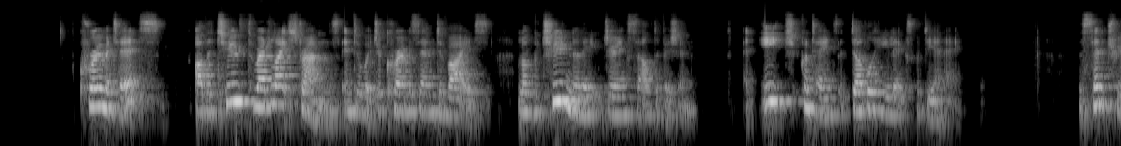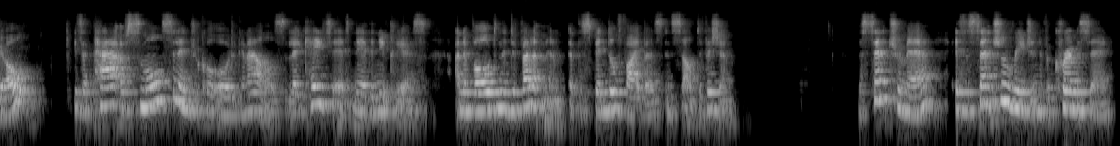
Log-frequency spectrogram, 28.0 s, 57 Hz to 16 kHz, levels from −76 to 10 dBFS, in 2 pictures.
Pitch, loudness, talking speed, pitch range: 240 Hz, -20 LUFS, 120 wpm, 220-285 Hz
